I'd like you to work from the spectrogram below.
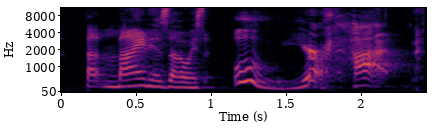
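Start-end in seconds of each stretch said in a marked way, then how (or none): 1.2-2.4 sarcastic, ironic, mocking tone. Acting out what is said to the mirror each morning: imitating sarcastic self-compliment. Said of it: "Total sarcasm".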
